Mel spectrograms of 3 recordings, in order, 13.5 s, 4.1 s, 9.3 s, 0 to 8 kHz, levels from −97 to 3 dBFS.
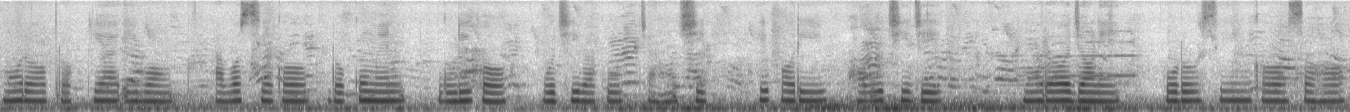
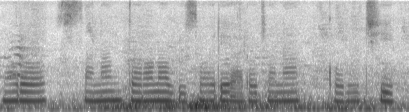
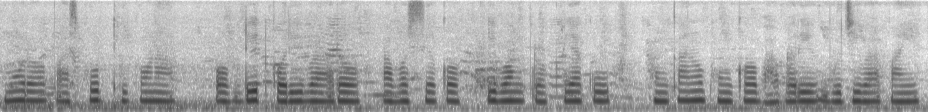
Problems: constant background noise, continuous background conversations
